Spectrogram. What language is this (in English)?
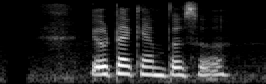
Nepali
